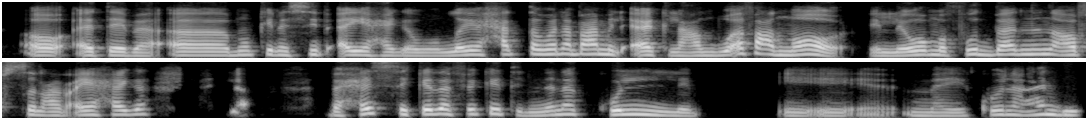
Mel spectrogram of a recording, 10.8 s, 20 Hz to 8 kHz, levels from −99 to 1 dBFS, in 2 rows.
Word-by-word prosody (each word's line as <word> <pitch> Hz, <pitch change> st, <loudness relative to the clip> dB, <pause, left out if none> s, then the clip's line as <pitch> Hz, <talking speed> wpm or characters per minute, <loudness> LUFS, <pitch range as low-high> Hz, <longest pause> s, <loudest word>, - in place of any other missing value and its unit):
آه 190 Hz, -1 st, +3 dB
أتابع، 185 Hz, -3 st, +1 dB
آآ 190 Hz, 0 st, +2 dB
ممكن 210 Hz, +3 st, -2 dB
أسيب 205 Hz, +3 st, -4 dB
أي 205 Hz, 0 st, +4 dB
حاجة 180 Hz, -2 st, -5 dB
والله 175 Hz, +6 st, +1 dB
حتى 235 Hz, +2 st, -2 dB
وأنا 250 Hz, +1 st, +3 dB
باعمل 250 Hz, -2 st, +3 dB
أكل 200 Hz, -3 st, +2 dB
عند 175 Hz, +2 st, -3 dB
واقفة 275 Hz, +6 st, +3 dB
على 245 Hz, -, +2 dB
النار، 220 Hz, +2 st, +3 dB
اللي 170 Hz, +1 st, 0 dB
هو 200 Hz, -, +5 dB
المفروض 220 Hz, +2 st, 0 dB
بقى 230 Hz, +2 st, +3 dB
إن 240 Hz, 0 st, 0 dB
أنا 240 Hz, -4 st, +1 dB
أفصِل 210 Hz, +1 st, -1 dB
عن 185 Hz, -1 st, -3 dB
أي 215 Hz, +1 st, +1 dB
حاجة، 220 Hz, +1 st, -2 dB
لأ، -, -, -10 dB, 0.9 s
باحس 270 Hz, 0 st, 0 dB
كده 245 Hz, +2 st, +4 dB
فكرة 250 Hz, +1 st, -2 dB
إن 180 Hz, +1 st, -4 dB
أنا 240 Hz, +3 st, -1 dB
كُل 210 Hz, -8 st, +1 dB, 0.4 s
آآ 85 Hz, -, -9 dB
ما 170 Hz, -2 st, -7 dB
يكون 190 Hz, +7 st, -5 dB
عندي 210 Hz, -1 st, -1 dB
210 Hz, 205 wpm, -23 LUFS, 185-235 Hz, 0.9 s, هو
